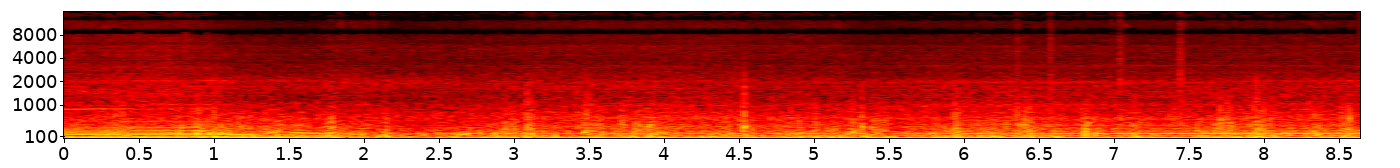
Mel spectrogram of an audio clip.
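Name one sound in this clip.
Wind buffets loudly past the open car.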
